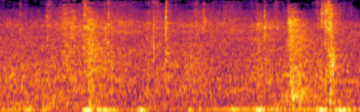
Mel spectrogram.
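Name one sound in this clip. Loose metal parts clatter and knock against each other.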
